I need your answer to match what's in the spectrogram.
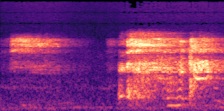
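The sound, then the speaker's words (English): A person coughs: a breathy, raspy burst followed by a louder, harsher fit of coughing, with no talking. “I'm sorry, I don't know why I got tired. I got started to cough.”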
